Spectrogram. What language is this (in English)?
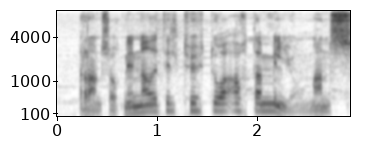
Icelandic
